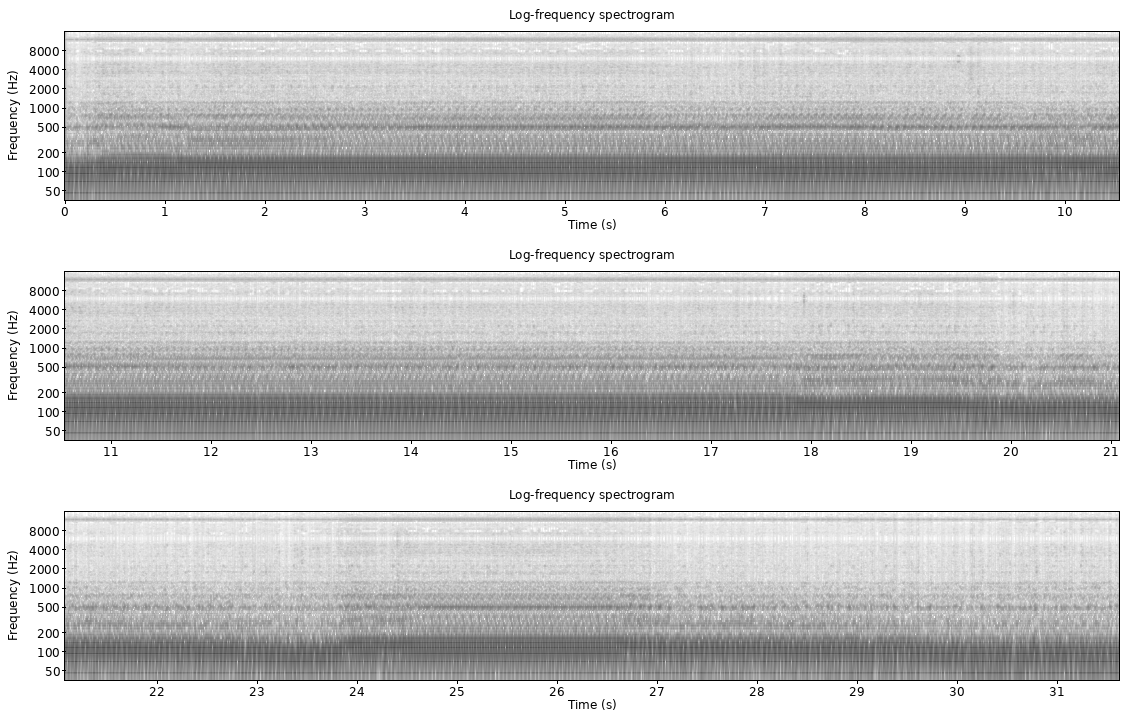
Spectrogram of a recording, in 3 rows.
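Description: Engine of a 1953 Chevrolet Bel Air drag car, heard loud from inside the cabin while the car drives slowly. The engine note shifts a few times as the throttle changes.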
